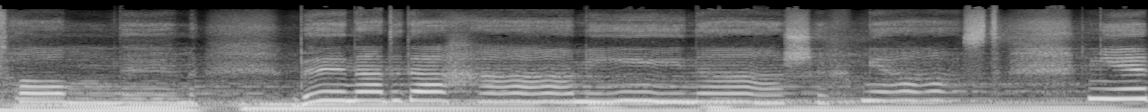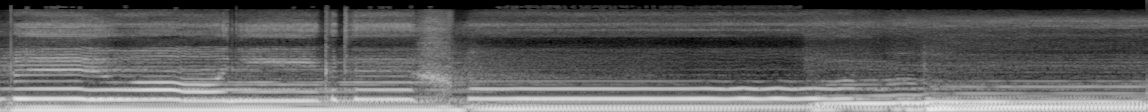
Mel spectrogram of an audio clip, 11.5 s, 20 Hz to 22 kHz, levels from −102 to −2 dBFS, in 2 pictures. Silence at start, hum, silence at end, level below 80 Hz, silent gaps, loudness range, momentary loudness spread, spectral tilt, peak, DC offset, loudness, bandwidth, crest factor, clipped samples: 0 s; none; 0 s; -24 dBFS; none; 2 LU; 5 LU; -6.5 dB/octave; -6 dBFS; under 0.1%; -20 LUFS; 16 kHz; 12 dB; under 0.1%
